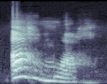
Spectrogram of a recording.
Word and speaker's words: armoire: Armoire. J'écris d'abord la syllabe ar. R. Le M. Oua. O-I. Re. R. E. A-R-M-O-I-R-E.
